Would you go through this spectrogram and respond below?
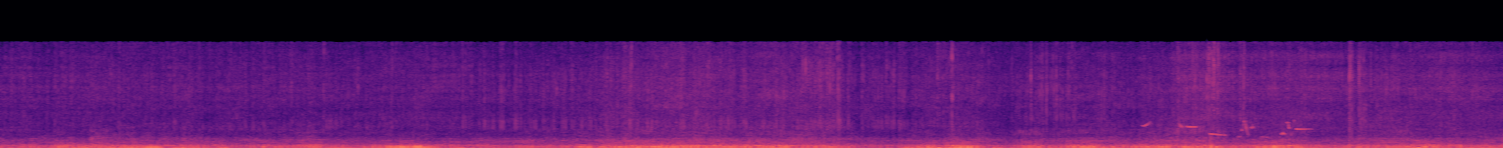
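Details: Massed buzzing from a bee hive on a Rode NT-USB microphone, a steady deep hum with slow rises and dips in intensity, and a few faint high bird chirps late on.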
